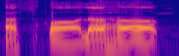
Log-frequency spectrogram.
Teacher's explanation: جب سا کا لفظ ادا ہوتا ہے تو یہاں پر سیٹی کی آواز نہیں آنی چاہیے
